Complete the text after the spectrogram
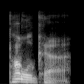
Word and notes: polka: British English

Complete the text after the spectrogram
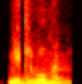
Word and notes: needlewoman: Indian

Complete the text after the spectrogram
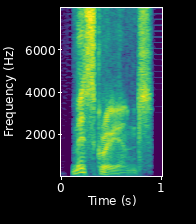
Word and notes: miscreant: British English

